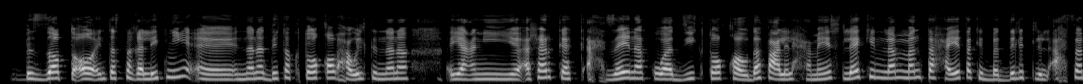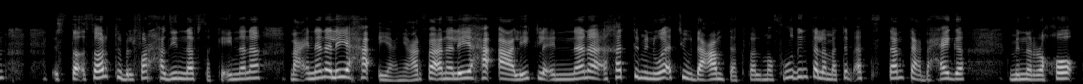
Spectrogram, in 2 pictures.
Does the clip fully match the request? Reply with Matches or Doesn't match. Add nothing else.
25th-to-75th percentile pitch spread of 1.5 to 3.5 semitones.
Doesn't match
